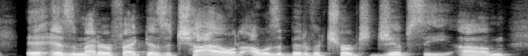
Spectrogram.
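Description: He talks at a moderate pace in an unremarkable speaking voice. The man's pitch is fairly high, with ordinary pitch variation. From Detroit, US Midwest (teen years in Minnesota). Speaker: guest co-host. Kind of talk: casual chat.

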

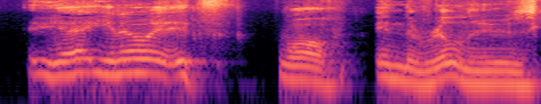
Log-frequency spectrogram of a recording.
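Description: A man's somewhat breathy voice with a dark, mellow tone and an American accent, on a very clean recording with a silent background. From Philadelphia. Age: 40s. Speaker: podcast co-host. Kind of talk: casual chat.

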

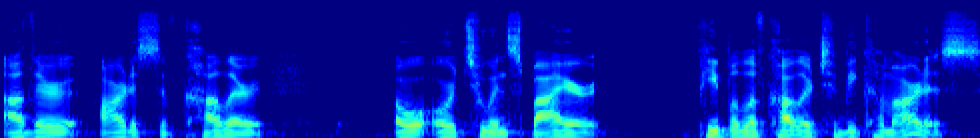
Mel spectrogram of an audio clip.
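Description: A man speaks at a fairly quick pace with a fairly low pitch. The recording is very clean, with a silent background. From Puerto Rican family, US. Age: 20s. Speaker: stage actor. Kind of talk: interview. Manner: halting, many fillers and repeats.

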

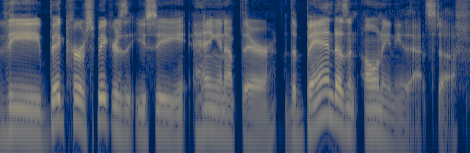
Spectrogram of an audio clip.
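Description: Using a normal speaking voice, a man talks at a moderate pace with lively intonation. He speaks with an American accent. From Utah. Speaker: audio engineer and company founder. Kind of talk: interview conversation. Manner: casual, filler-heavy.

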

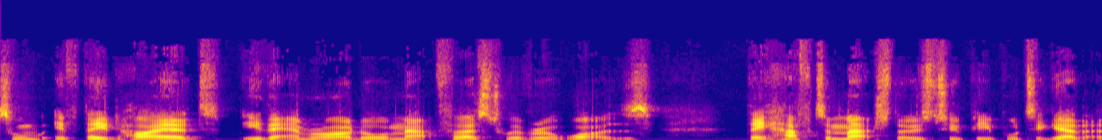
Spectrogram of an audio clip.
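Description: In a very clean recording with a silent background, a man with an English accent speaks very fast at a fairly low pitch with ordinary pitch variation. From England. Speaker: actor and podcast co-host. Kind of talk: casual chat on live show. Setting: livestream with chat. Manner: animated.

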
